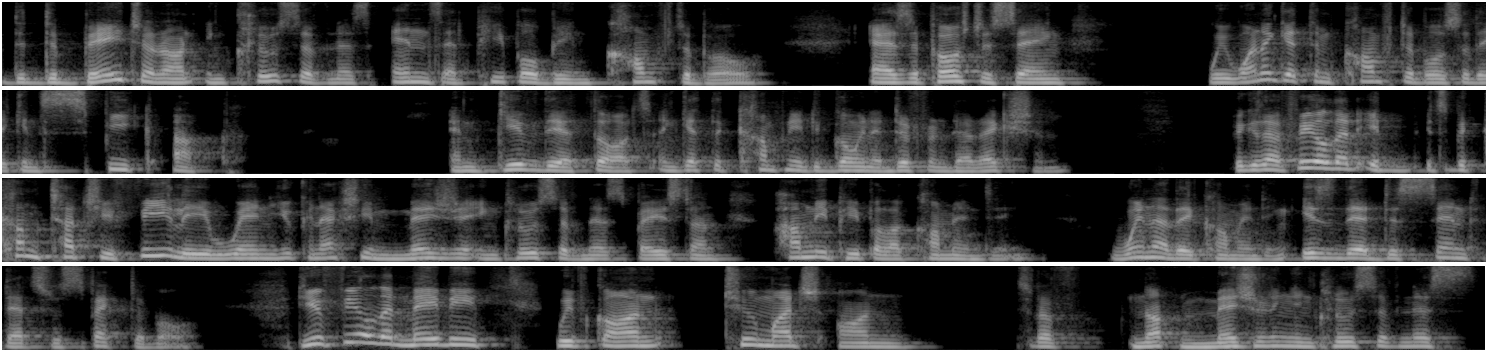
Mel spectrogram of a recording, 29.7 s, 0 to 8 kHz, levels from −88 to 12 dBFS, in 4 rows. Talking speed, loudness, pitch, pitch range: 170 wpm, -26 LUFS, 150 Hz, 135-165 Hz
